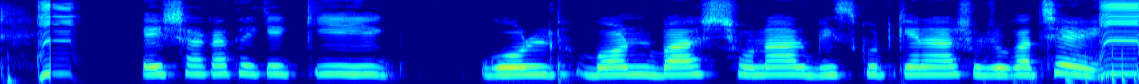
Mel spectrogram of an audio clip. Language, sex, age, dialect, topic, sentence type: Bengali, female, 18-24, Northern/Varendri, banking, question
